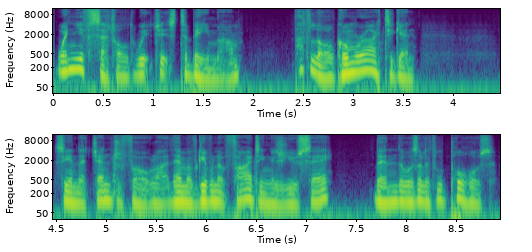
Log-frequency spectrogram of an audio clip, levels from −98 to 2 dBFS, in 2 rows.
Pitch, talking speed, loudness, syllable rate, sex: 110 Hz, 200 wpm, -18 LUFS, 6.0 syllables/s, male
